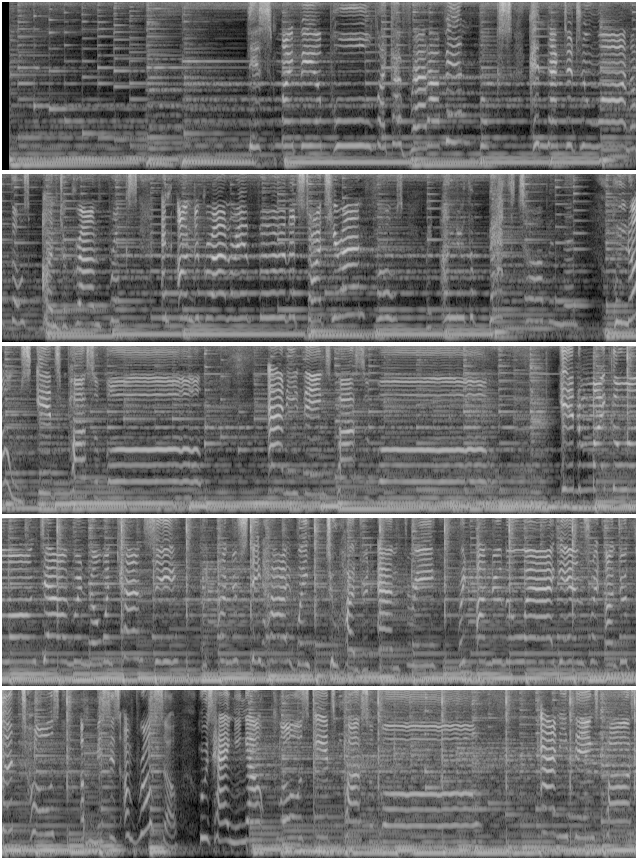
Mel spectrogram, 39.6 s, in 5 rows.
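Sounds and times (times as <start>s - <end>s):
guide vocal: 1.2s - 39.6s.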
